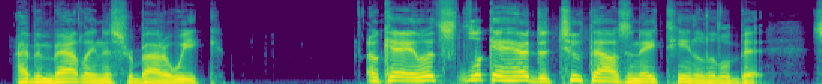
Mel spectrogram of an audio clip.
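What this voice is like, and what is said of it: Congested, sick-sounding voice. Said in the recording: “As you can hear, I have a bad cold, and boy, it's not letting up.”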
